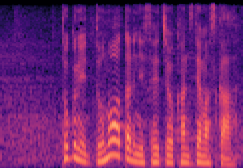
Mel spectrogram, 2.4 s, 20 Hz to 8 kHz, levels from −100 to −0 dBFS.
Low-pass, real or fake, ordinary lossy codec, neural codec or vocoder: 7.2 kHz; real; none; none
